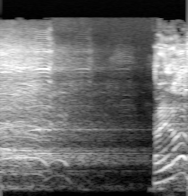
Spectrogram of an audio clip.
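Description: A man's voice through a public-address system, the end of a drawn-out phrase with gliding pitch that trails away over the first second. It is followed by a short quiet pause, and his voice comes back abruptly just before the end.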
